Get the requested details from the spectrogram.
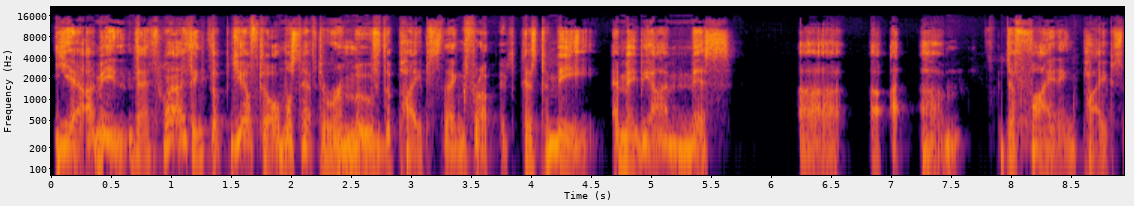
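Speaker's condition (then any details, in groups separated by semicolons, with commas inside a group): Vocal cord surgery; unsure if voice returns to 100%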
